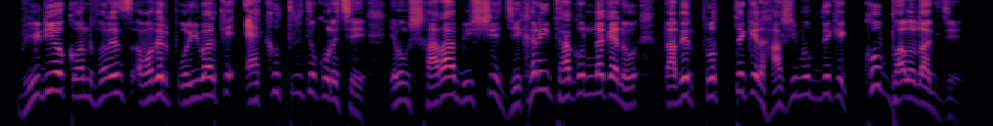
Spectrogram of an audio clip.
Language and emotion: Bengali, happy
